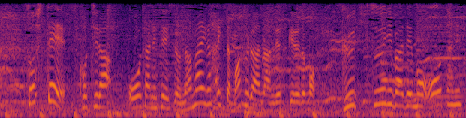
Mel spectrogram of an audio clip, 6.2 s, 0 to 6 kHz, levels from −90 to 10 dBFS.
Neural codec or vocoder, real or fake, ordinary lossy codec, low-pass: none; real; none; 5.4 kHz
